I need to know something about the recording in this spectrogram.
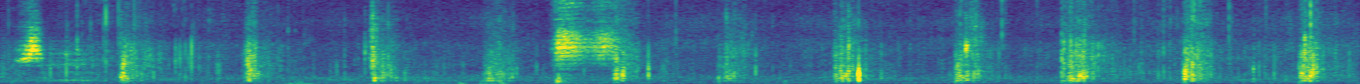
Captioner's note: wind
